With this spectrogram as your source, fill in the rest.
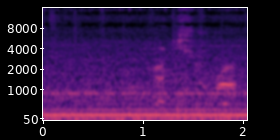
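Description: Steady low engine and road drone from inside a Toyota Supra cruising at dusk, a constant close rumble with a sustained hum and no distinct events over the short span.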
